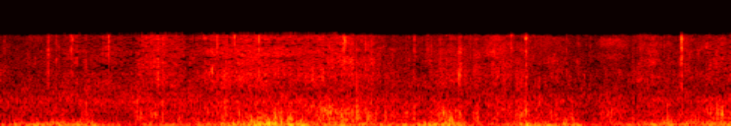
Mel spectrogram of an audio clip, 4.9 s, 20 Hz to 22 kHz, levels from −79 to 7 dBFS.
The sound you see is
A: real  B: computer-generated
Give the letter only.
A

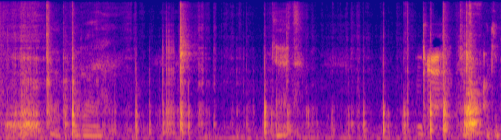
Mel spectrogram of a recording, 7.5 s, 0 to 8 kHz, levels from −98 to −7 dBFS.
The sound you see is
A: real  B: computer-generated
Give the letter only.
A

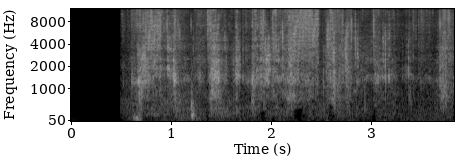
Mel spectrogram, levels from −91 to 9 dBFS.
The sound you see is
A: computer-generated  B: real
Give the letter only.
A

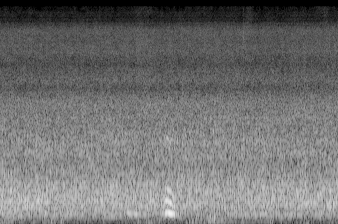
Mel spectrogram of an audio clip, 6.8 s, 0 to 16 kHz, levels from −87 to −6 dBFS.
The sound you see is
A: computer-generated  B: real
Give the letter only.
A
